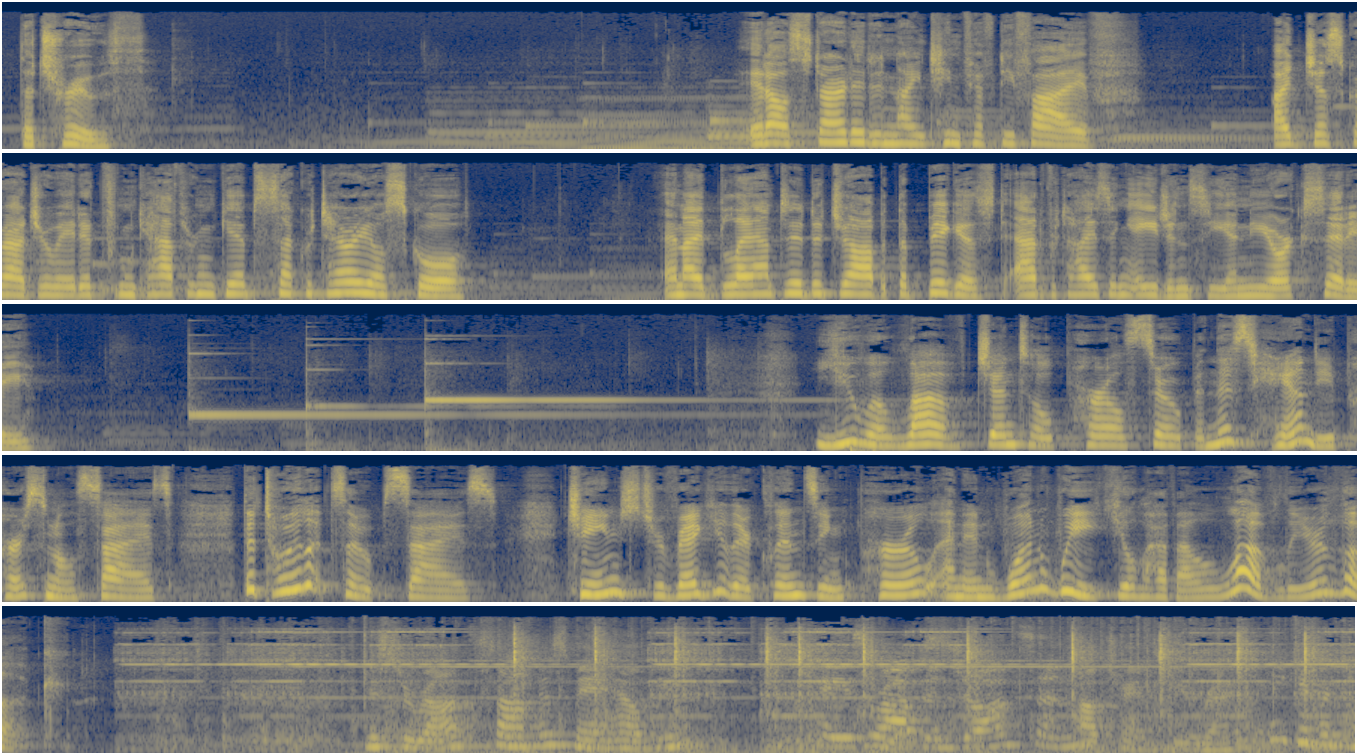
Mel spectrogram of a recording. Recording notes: Hear all your favorite Diarist actors live with foley sound effects. The live show was recorded in Portland Oregon at the Twilight Theater as part of Portland Radio Theater Live!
